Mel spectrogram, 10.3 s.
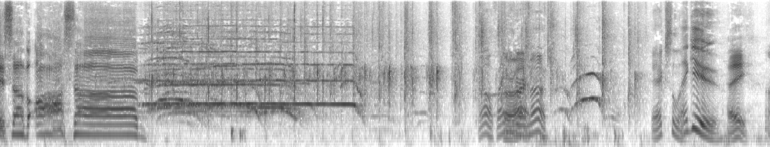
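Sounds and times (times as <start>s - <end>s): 
speech: 0.0s - 2.2s, 6.4s - 8.0s, 8.7s - 10.2s
audience applause: 1.8s - 8.7s.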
